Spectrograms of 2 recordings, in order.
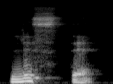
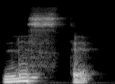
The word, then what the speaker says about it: Liste: Y el caso contrario, si la SCHT está o no está al principio de la sílaba, por ejemplo, Liste, Gast, no digo Liste, yo digo Liste, separo S y T, tal cual como en estar, por ejemplo. En estos casos es como en español.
